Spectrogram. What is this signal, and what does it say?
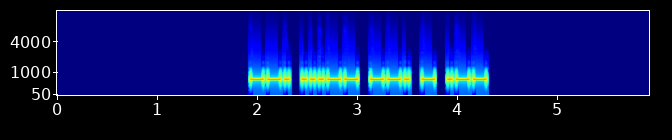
Morse code, heard as a keyed tone, about 28 wpm, 700 Hz. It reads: G3GTW
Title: DXCC-100 Call Signs - 5 Characters - 28wpm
